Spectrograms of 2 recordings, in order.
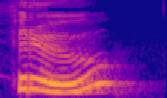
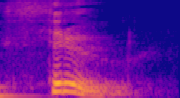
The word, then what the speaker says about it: through: Essa palavra through, que é T-H-R-O-U-G-H, e rough, que é R-O-U-G-H. Mas as pronúncias são muito simples. No through, a gente tem o GH completamente mudo. Through, through.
